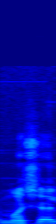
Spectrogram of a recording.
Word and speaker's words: muscle: See here, the C is silent. Muscle. Ascent. Ascent. As well as, what is here? Seizure. Miscellaneous. Fascinate. Scenario. In these words here, C is not being pronounced.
